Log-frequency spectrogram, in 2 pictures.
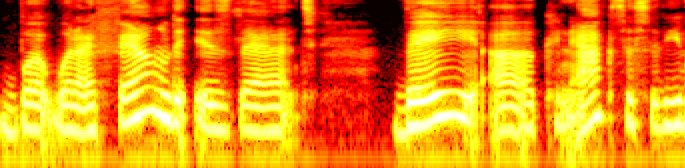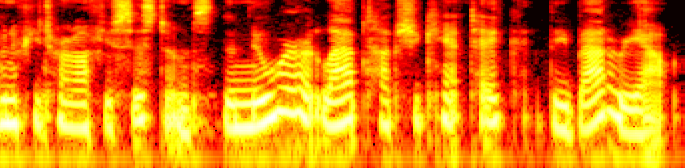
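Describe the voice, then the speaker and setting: A hoarse woman with a slight cold, talking in a rambling, aggrieved and urgent way in a home vlog. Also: medium pitch, expressive, normal speed, darkish tone, no room sound. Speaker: nonprofit website owner. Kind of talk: screen-recorded vlog. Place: home in the desert.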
